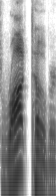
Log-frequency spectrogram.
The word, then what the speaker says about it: Rocktober: You pronounced Rocktober wrong. It's Rotober, not October.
